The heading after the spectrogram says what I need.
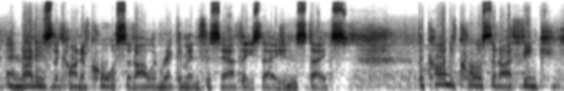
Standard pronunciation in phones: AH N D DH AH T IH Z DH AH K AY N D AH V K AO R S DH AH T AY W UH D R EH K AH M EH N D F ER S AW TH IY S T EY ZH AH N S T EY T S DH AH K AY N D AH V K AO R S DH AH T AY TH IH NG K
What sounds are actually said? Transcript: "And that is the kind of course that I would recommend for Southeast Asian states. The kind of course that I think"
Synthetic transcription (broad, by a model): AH N DH AH T IH Z DH AH K AY N D AH V K AO R S DH AH T AY W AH D R EH K AH M EH N D F ER S AW TH IY S T EY ZH AH N S T EY T S DH AH K AY N D AH V K AO R S DH AH T AY TH IH NG K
